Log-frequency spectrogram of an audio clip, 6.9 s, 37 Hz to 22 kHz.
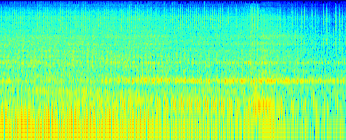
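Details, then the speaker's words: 1952 Harley panhead FL bobber after a Linkert carb rebuild and tuning; loud loping V-twin idle at about three pulses a second, a touch uneven but steady; normal running, mixture may need slight adjustment. "well that seems to be working good now so you would you might have to play the mixer a little bit but it gets close"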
